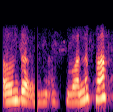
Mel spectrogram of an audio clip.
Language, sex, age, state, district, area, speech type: Nepali, female, 60+, West Bengal, Kalimpong, rural, conversation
